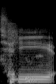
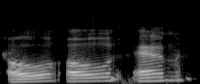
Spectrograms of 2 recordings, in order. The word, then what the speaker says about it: Tune: Is that Tune. TOON? It's T- TUNE. TUNE. Like a tune.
